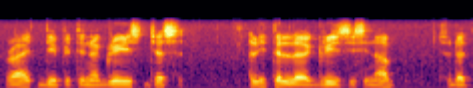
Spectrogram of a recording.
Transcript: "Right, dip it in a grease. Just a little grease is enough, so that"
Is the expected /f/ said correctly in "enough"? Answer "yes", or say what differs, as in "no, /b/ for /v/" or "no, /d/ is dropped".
no, /p/ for /f/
